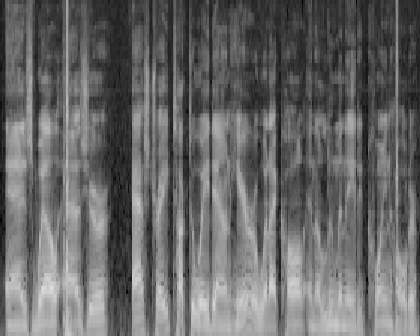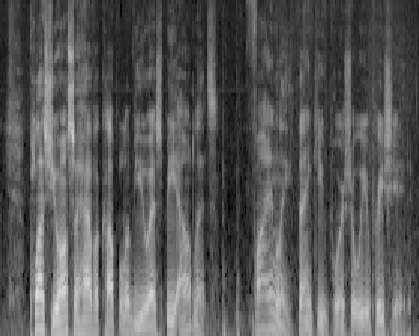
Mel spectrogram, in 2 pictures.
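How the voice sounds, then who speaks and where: A man walking around a car and talking it up. His voice sits at an ordinary middle pitch, and he has a bright, joking, salesman-like way of pitching the features. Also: moderate pace. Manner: jokey, upbeat salesman-like delivery. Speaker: car reviewer. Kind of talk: car review walkaround.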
